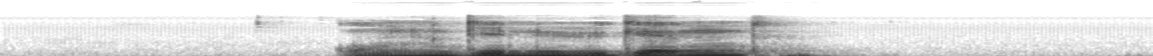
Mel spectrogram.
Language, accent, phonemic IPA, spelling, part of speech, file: German, Austria, /ˈʊnɡəˌnyːɡn̩t/, ungenügend, adjective, De-at-ungenügend.ogg
- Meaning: 1. insufficient, inadequate 2. being of an academic grade not allowing to pass due to utter uselessness, F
